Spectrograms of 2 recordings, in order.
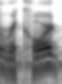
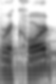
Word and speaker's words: record: For example, the noun record places stress on the first syllable, while the verb record places stress on the second, and the same pattern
